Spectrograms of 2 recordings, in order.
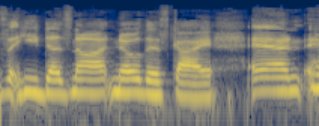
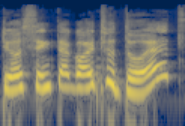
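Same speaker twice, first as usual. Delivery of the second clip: put-on German accent; 4 semitones higher than usual. Repeating another speaker's line, put-on German accent. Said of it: "I'll do it in German accent".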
